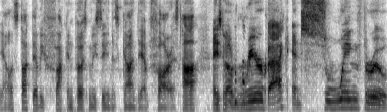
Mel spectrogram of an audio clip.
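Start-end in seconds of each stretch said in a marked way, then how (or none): 0.0-3.9 low grumble muttered under the breath. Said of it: "kind of mutter under his breath".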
